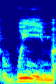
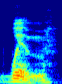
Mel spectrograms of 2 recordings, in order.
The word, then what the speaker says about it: WiiM: recent video called the weim mini it's actually pronounced whim but you know who's checking right so this is the whim mini high reses audio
